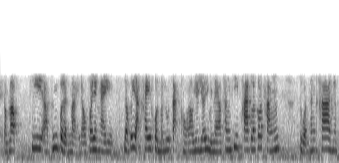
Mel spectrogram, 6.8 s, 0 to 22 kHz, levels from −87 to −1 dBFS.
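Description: A speech clip carrying AMR narrowband mobile codec damage from start to finish: nothing passes above about 3.8 kHz, and the voice sounds plainly buzzy and synthetic, as the vocal-tract model with sparse pulse excitation is starved of bits, which fits the 7.95 kbps AMR-NB mode.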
